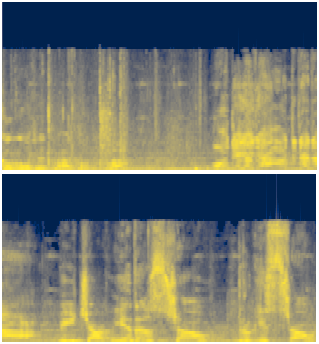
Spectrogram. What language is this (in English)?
Polish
